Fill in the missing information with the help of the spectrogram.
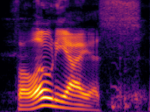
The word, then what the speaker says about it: Thelonious: Thelonious. All right. – There we go. – It's pronounced like felonious. – It's not, though.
